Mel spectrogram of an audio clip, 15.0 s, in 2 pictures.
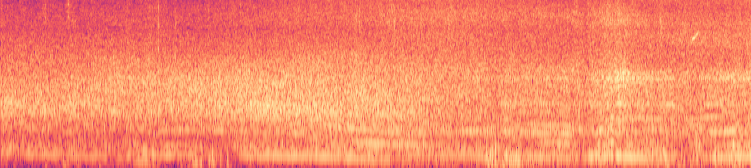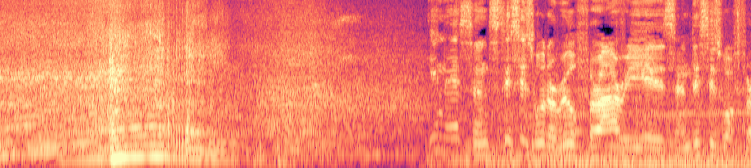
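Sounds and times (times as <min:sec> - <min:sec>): sports car driving past: 0:00.0 - 0:11.9.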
